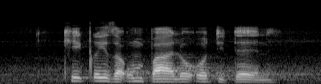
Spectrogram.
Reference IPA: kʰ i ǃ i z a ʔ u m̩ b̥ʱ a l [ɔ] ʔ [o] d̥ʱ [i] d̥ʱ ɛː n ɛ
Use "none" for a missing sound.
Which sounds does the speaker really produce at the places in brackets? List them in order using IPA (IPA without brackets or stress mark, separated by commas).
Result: ɔ, o, i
